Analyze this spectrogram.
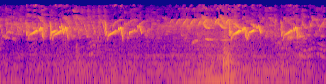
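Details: Prinia fighting call aimed at provoking other birds. Sharp, jerky chirps come in short clusters, broken by a gap and a soft rolling trill, with a dull thump near the end.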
